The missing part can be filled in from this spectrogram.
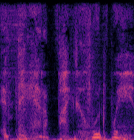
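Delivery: whispered, hushed. Feeling childish asking a silly question, whispering. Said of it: "I'm whispering because I feel very childish".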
